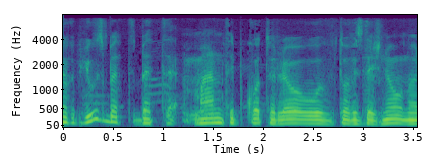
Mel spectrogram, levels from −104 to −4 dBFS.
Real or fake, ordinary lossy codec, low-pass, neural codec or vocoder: real; AAC, 32 kbps; 7.2 kHz; none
